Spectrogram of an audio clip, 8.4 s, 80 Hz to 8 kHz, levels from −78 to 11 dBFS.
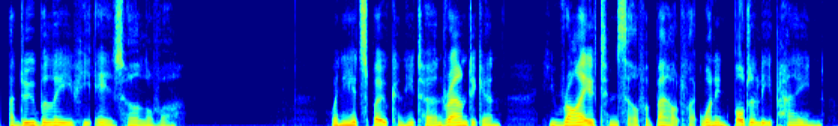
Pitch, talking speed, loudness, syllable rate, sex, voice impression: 165 Hz, 170 wpm, -20 LUFS, 5.7 syllables/s, female, very feminine, very middle-aged, slightly thin, tensed, slightly powerful, bright, very hard, very clear, very fluent, raspy, slightly cute, very intellectual, slightly refreshing, very sincere, very calm, friendly, reassuring, very unique, very elegant, very sweet, lively, very kind, very modest, light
